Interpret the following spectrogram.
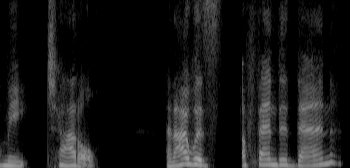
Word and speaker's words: chattel: before when women were chattel that's a fancy legal term it is I like that word I know I know chatel that's the French pronunciation um honestly when I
